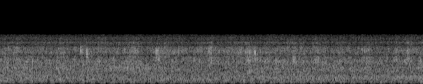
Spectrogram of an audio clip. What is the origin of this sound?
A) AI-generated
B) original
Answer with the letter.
B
